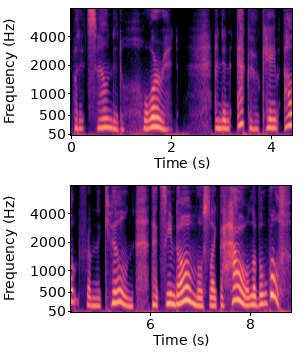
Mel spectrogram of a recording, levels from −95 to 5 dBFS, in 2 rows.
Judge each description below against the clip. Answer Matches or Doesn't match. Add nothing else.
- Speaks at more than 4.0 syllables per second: Doesn't match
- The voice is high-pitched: Matches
